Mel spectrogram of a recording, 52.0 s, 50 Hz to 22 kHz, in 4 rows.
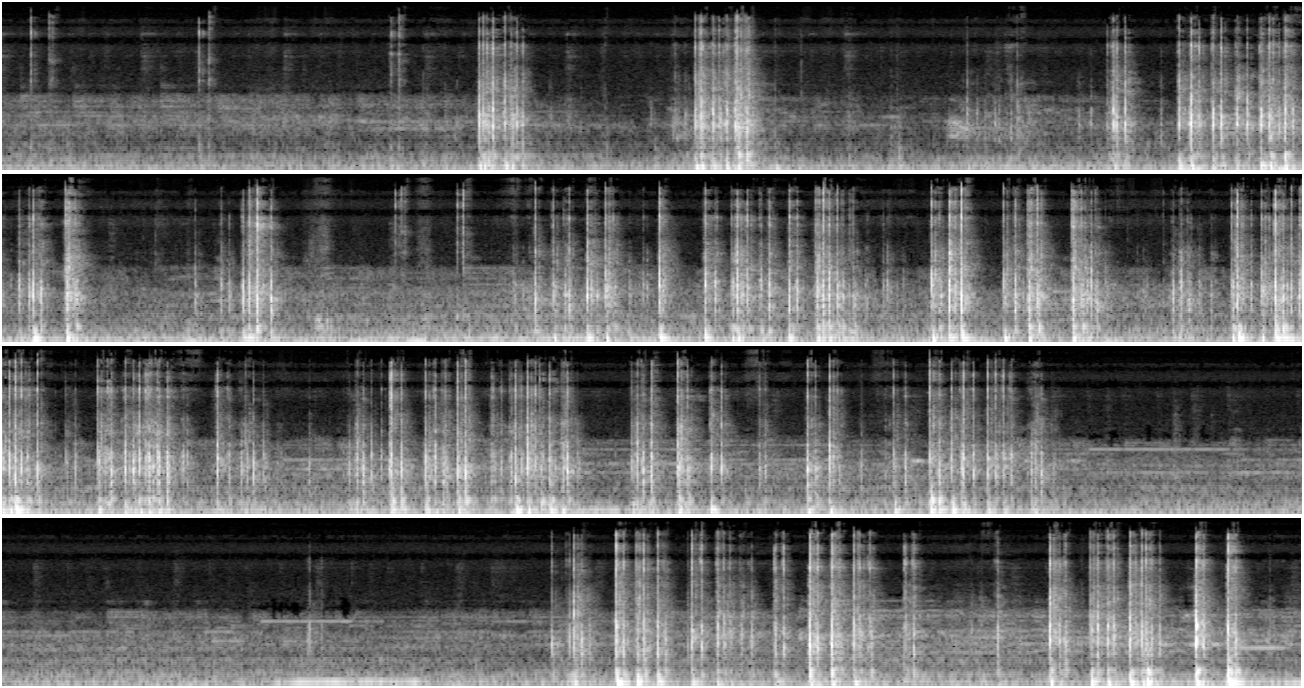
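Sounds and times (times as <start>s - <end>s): mechanical keyboard typing: 4.7s - 5.4s, 6.7s - 7.6s, 9.6s - 13.9s, 14.9s - 15.8s, 16.9s - 28.8s, 29.4s - 36.5s, 44.5s - 51.6s.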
